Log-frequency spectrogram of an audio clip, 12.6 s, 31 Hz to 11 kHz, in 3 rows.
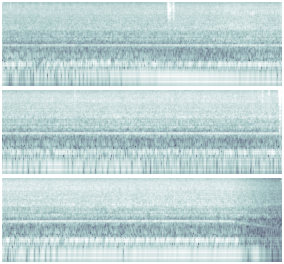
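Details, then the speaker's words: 1936 Chevy coupe, SBC 350 V8, TH350 automatic, in third at maintained speed: loud steady high-revving drone, engine turning too fast at cruise; owner suspects a gearbox problem, unconfirmed. "but let's face it you can tell you can hear it's going into third but it seems to be revving really high so either there's something wrong with the gearbox"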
